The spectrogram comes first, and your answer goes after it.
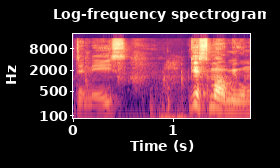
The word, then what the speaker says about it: Denise: Somebody, is there a D nice, sir? A D nice. It's pronounced Denise.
